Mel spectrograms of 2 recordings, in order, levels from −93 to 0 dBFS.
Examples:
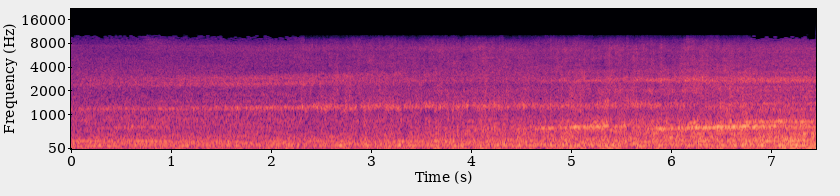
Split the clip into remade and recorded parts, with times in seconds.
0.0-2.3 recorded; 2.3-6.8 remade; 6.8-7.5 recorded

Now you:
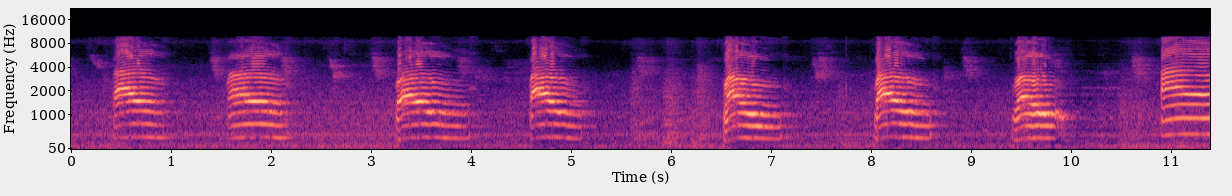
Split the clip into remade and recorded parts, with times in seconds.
0.0-9.8 recorded; 9.8-10.5 remade; 10.5-11.4 recorded

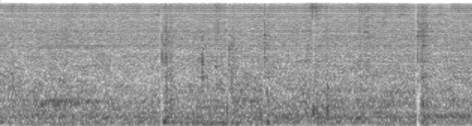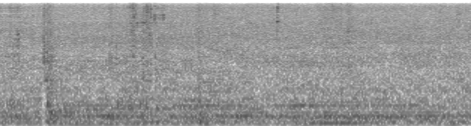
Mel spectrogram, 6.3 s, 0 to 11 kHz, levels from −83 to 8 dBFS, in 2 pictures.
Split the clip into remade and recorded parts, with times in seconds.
0.0-3.3 remade; 3.3-6.3 recorded

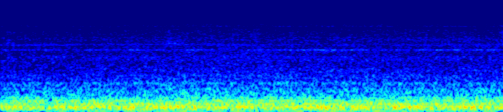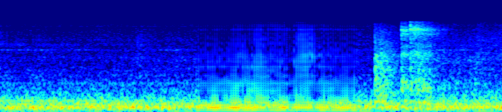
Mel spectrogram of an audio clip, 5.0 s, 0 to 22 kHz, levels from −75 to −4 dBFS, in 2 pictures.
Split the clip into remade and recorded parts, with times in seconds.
0.0-3.5 recorded; 3.5-4.3 remade; 4.3-5.0 recorded

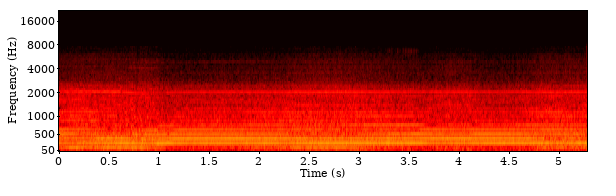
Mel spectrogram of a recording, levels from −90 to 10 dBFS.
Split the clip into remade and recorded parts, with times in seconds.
0.0-1.1 remade; 1.1-5.3 recorded

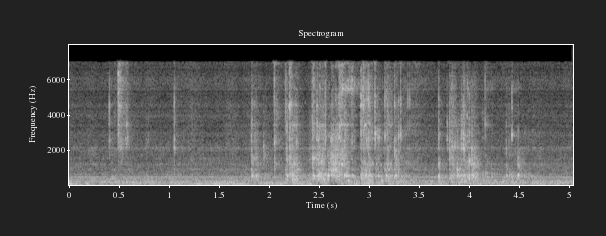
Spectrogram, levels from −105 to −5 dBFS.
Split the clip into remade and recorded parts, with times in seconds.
0.0-5.0 remade

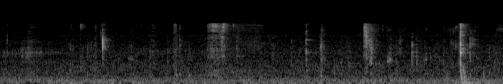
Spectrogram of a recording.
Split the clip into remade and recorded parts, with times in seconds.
0.0-0.6 remade; 0.6-5.0 recorded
